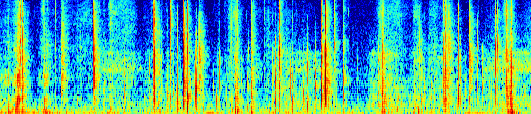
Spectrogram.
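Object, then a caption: Plastic air column packaging. Clear plastic air column packaging is squeezed and crinkled by hand, then scratched with the fingertips. Quiet, sharp crinkles and crackles come in irregular bursts with fast, bright, dry snaps that die away almost instantly, with little low end.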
